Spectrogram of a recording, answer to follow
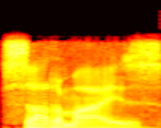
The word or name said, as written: sodomize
